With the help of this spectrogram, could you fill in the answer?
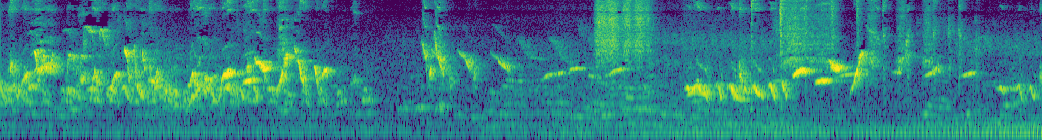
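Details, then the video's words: A white-rumped shama in training and sparring sings rapid chattering phrases and sharp whistles in bursts, with a quieter gap midway and a few clicking noises. "murai latihan gacorr"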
